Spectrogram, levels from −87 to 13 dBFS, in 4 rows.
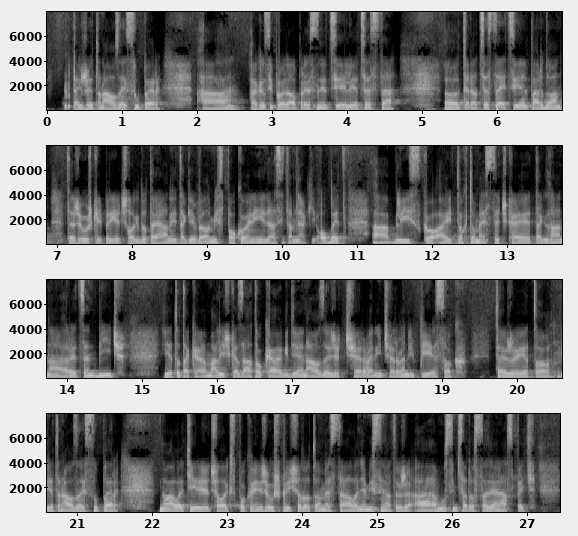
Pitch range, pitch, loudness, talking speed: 110-130 Hz, 115 Hz, -15 LUFS, 190 wpm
